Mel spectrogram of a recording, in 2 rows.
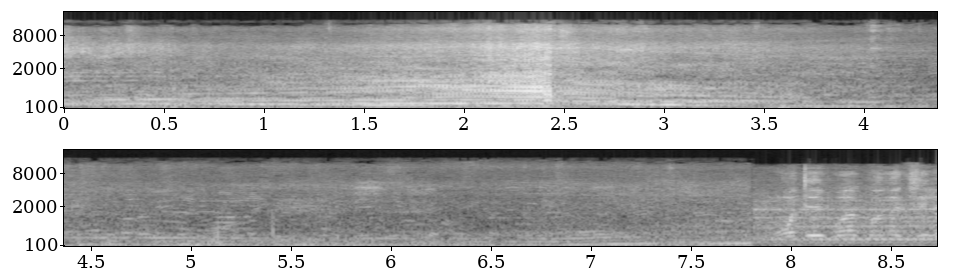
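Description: A Lamborghini LP 640-4 accelerates on the LFG racing circuit, its loud engine note climbing steadily in pitch, with a drop at a shift before it rises again. A voice talks over the engine.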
